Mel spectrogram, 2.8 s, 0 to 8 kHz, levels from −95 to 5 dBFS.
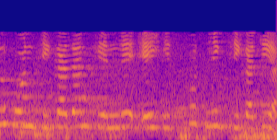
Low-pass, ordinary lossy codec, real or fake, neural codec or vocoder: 7.2 kHz; AAC, 16 kbps; real; none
